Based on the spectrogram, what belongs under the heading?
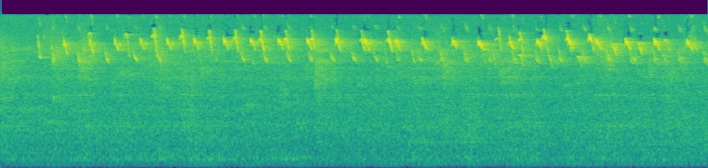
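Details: At a Black redstart nest in Portugal, very high, thin notes repeat rapidly and unevenly for the whole stretch, several overlapping at times, against a constant low hiss.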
